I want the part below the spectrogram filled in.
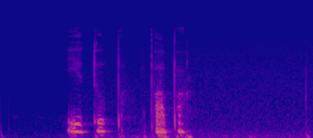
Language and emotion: Russian, neutral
